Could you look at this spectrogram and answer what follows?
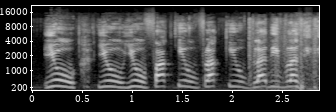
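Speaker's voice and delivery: high-pitched mock Indian accent; angry Indian man. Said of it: "a very angry Indian man says".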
